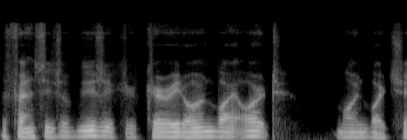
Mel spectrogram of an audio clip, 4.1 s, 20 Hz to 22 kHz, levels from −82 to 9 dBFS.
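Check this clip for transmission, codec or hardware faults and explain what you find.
Nothing to report: no faults are audible anywhere in the speech recording.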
